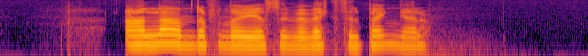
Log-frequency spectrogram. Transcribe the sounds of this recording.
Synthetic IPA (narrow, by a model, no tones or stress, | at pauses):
ʔalːaand̪ɾafoːɳœjːasɛjmeːvɛksɛlpʰɛŋːaɾ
